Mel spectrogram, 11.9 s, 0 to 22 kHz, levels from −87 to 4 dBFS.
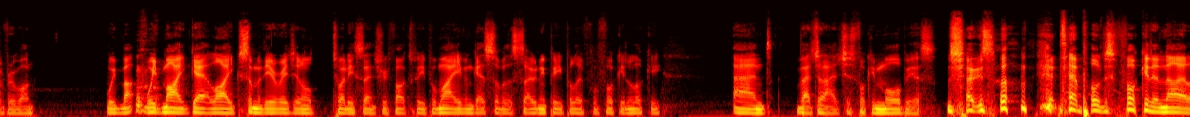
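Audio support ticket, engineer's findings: No audible faults found.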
